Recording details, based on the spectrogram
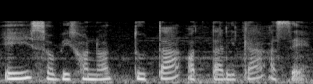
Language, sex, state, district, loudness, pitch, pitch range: Assamese, female, Assam, Kamrup Metropolitan, -15 LUFS, 255 Hz, 240-270 Hz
